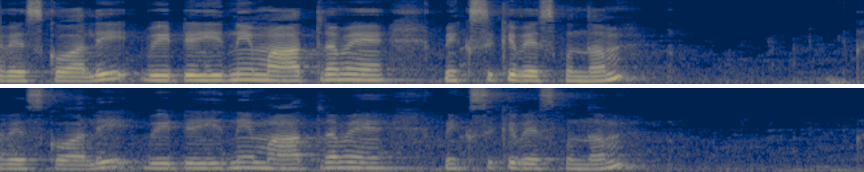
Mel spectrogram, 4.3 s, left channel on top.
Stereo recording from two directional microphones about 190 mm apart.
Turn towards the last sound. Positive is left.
turn(degrees=50)  # may be behind; listen again after turning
